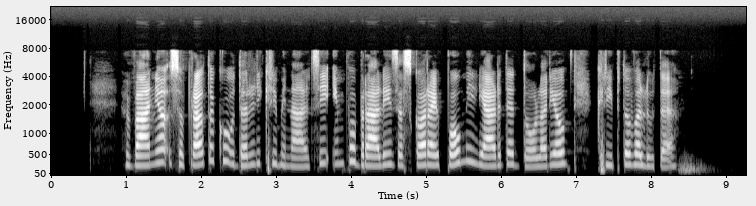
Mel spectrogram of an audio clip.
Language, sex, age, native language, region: Slovenian, female, 12-17, Slovenian, Central Slovenia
